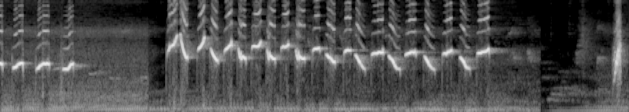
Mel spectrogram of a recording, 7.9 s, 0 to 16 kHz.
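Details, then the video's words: Greater green leafbird song: a short set of four quick whistles, then a long, rapid series of loud, swooping notes that rise and fall, ending abruptly with one sharp high note. "Full Gacor 40 menit CUCAK IJO"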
